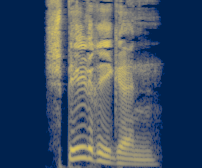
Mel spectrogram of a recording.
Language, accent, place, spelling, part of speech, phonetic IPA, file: German, Germany, Berlin, spillrigen, adjective, [ˈʃpɪlʁɪɡn̩], De-spillrigen.ogg
- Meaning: inflection of spillrig: 1. strong genitive masculine/neuter singular 2. weak/mixed genitive/dative all-gender singular 3. strong/weak/mixed accusative masculine singular 4. strong dative plural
